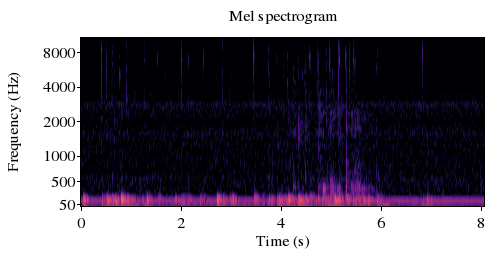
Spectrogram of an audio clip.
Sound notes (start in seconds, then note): 3.4 typing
